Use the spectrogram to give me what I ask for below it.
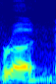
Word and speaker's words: APRA: APRA is what we like to call it.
